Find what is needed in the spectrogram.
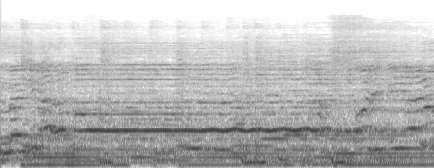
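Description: Amplified female singing voice holding one long note for nearly three seconds over loud accompanying music with a steady bass line.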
